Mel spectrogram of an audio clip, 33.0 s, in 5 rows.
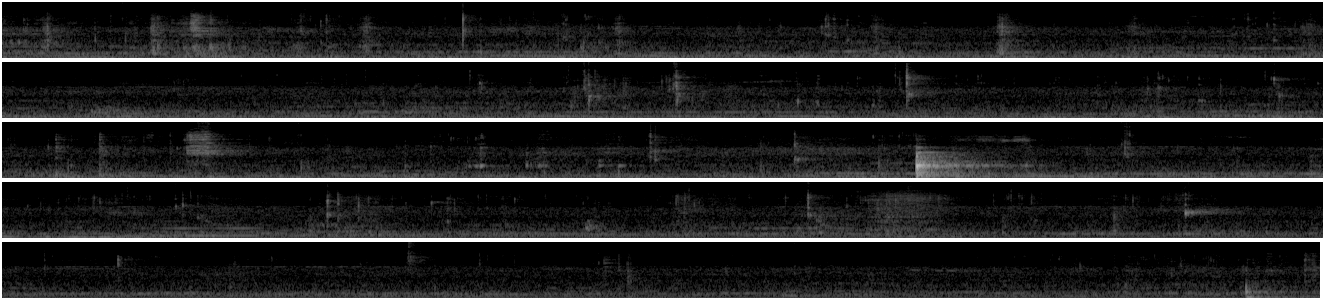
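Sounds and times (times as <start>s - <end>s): close chewing: 0.0s - 17.8s, 18.4s - 26.0s.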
